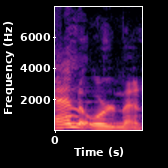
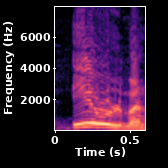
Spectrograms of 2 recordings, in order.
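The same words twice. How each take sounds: First: "an" stressed as the correction, lower pitch. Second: "a" stressed as the wrong article. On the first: Teacher giving the corrected article, stressing "an". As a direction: lean on "an", then settle lower. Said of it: "an old man হবে". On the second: Teacher rejecting the wrong article, stressing "a". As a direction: lean on "a" to flag the mistake. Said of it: "a old man হবে না". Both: Shown as a demonstration.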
